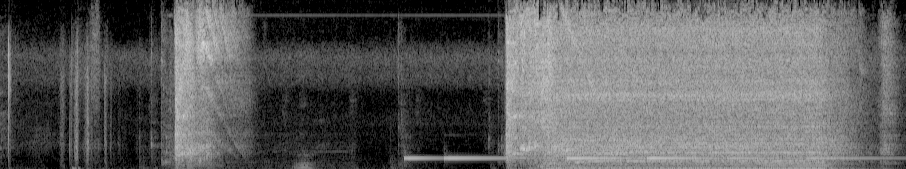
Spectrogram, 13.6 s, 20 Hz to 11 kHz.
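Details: 2013 Buick LaCrosse 3.6 V6, after starter replacement (old starter sounded like a chain): door chime, then a brief crisp crank and the engine catches quickly into a steady idle, a normal starter cranking and start.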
